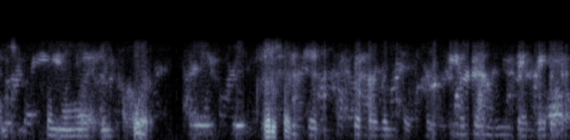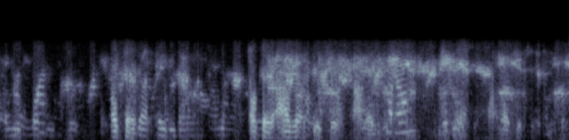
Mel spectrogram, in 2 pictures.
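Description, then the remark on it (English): A voice plays through many listeners' phones on speakerphone at once, stacking into a tinny, muffled echo. Overlapping copies blur the speech, and it grows into a dense, smeared wash toward the end. “Okay, now you're getting this echo because everybody got it on speakerphone right now.”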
